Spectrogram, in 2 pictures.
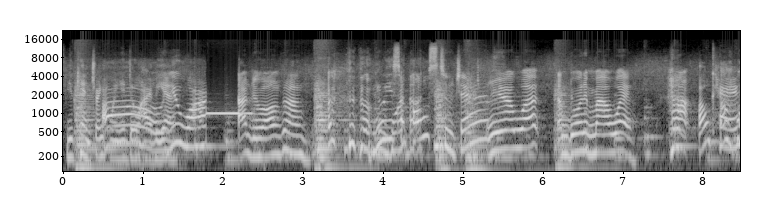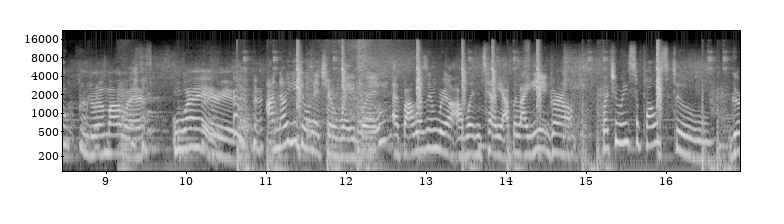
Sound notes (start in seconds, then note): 1.7 beep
